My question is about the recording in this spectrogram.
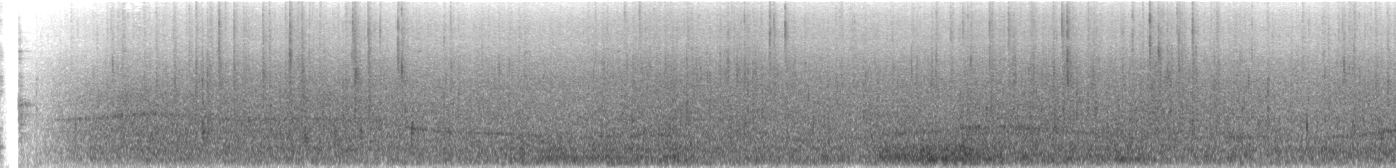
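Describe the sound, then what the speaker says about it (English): Steady, heavy typhoon rain pours continuously in the Umineko visual novel, with low thunder rumbling beneath the downpour and swelling louder toward the end. "Yeah, this is a typhoon"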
